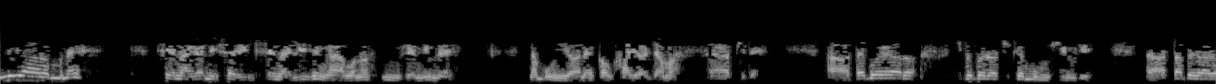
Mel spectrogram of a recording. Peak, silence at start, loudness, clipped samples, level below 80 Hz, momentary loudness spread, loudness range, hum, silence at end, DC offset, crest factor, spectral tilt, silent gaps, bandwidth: -8 dBFS; 0 s; -26 LUFS; under 0.1%; under -90 dBFS; 15 LU; 3 LU; none; 0 s; under 0.1%; 18 dB; -9 dB/octave; 1.08-1.27 s, 4.68-4.83 s, 5.22-5.27 s, 7.71-7.83 s, 10.98-11.07 s; 3.6 kHz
